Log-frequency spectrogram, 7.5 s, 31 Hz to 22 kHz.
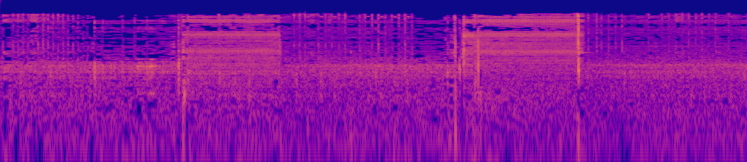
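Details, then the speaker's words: Canon PowerShot ELPH 310 HS video recording: a few sharp, faint clicks at irregular moments over hiss, probably the lens mechanism ticking into the built-in microphone. "testing one two three trying to see if i can hear some clicking noises which i find very annoying"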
